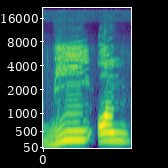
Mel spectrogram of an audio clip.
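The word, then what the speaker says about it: neon: 자, 그래서 네온 사인이라는 말은 영어에서는 이 소리로 니온 사인이라고 하시면 됩니다.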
